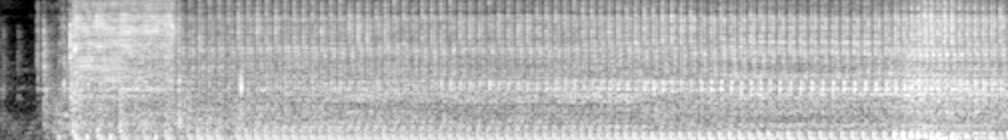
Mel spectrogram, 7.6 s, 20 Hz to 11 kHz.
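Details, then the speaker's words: Honda Megapro New 150cc monoshock engine running: harsh, clattery idle with a ragged beat around three per second. It smokes, is sluggish, burns more fuel and gets worse when hot; traced to a worn piston, cylinder and valve guides. "dan yang pasti Suaranya sangat kasar ya Lur dan motor pastinya loyo dan BBM aja yang boros karena suara kasar dan motor jadi gak enak ya"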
